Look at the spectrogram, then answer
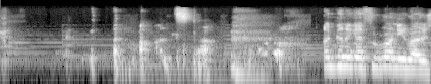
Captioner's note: sniggering; chuckling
